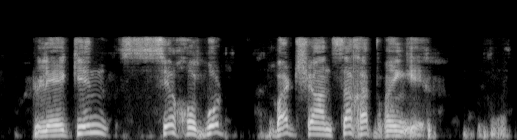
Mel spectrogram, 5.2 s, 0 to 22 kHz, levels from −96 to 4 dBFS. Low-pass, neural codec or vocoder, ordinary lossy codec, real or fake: 7.2 kHz; codec, 16 kHz, 4.8 kbps, FACodec; MP3, 64 kbps; fake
